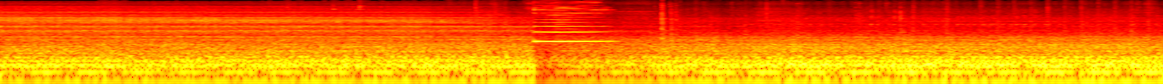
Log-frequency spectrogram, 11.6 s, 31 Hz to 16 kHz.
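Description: SU45 diesel locomotive under way, its engine and running gear giving a steady low rumble. A high whine fades over the first few seconds, and one short horn blast sounds a little past five seconds in.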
